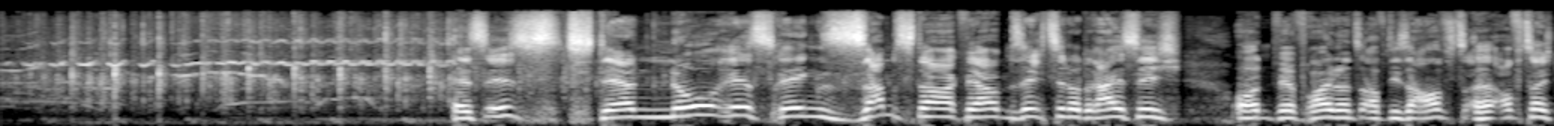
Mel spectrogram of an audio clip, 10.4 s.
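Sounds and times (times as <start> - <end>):
faint high whistle-like tone: 0.0 - 3.0
live audience applause: 0.0 - 6.1
speech: 3.0 - 10.3.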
